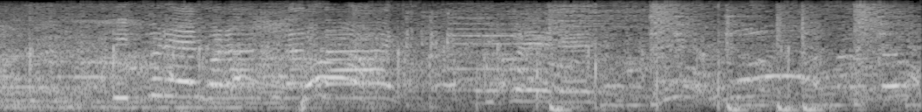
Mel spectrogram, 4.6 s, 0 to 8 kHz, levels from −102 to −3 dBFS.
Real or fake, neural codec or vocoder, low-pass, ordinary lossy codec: real; none; 7.2 kHz; Opus, 24 kbps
